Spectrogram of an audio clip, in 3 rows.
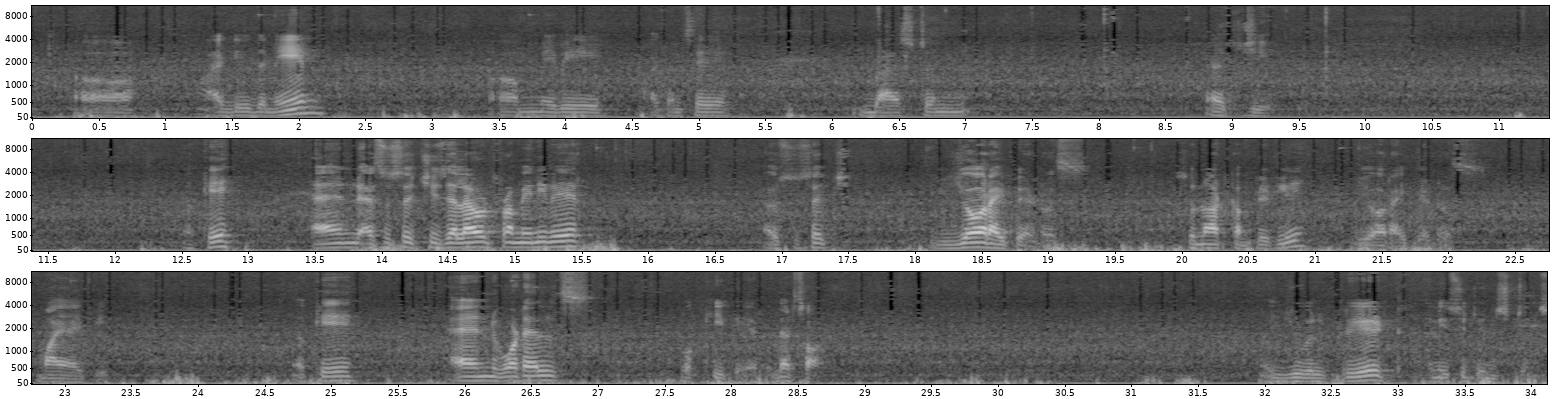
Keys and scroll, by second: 5.9-9.6 typing.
